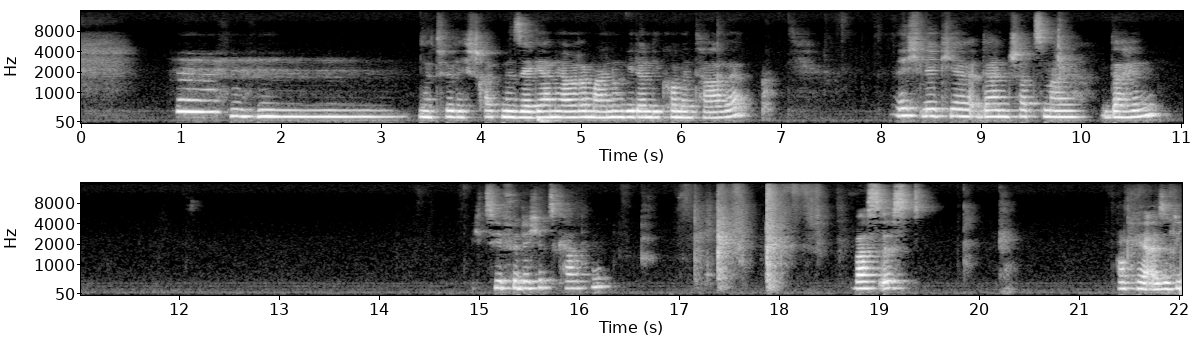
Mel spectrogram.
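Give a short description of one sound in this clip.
A young woman speaks calmly and warmly, close to a microphone.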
